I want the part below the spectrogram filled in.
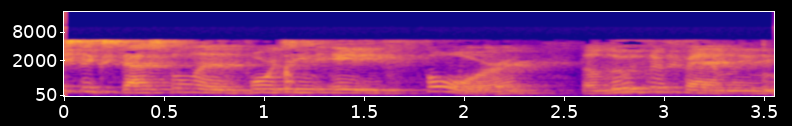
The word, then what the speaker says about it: Luther: You're going to hear me say Luther and Luther. Because the German way of pronouncing Luther is Luther. Okay, so if you hear me say Luther, I'm not making a mistake. I'm saying it in the way that the German tongue or the German people pronounce Luther.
